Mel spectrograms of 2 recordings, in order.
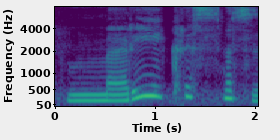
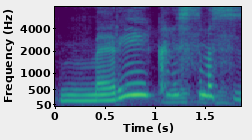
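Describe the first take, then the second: First: "Merry Christmas" slow and drawn out at normal pitch; slow demo. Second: "Merry Christmas" high and slow, each syllable drawn out; Merry Christmas said the Japanese way, slow and high; Japanese-style greeting. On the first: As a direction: draw out "Merry Christmas" slowly. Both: Shown as a demonstration. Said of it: "so that's how they say it".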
